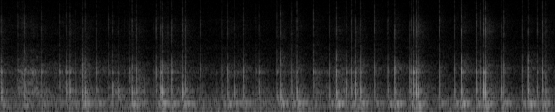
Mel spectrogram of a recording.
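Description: Fingertips and short nails tap and scratch across a long, flat, white rigid plastic keyboard wrist rest with rubber feet pads. A steady run of quick, dry, hollow-sounding taps mixes with soft scratchy strokes in a close, quiet setting. Each tap dies away almost at once.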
